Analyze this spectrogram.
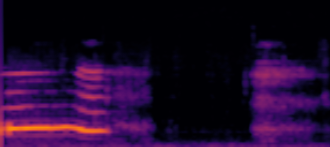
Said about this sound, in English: Are you yawning? Yeah. Are you tired? Yeah, I'm struggling.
